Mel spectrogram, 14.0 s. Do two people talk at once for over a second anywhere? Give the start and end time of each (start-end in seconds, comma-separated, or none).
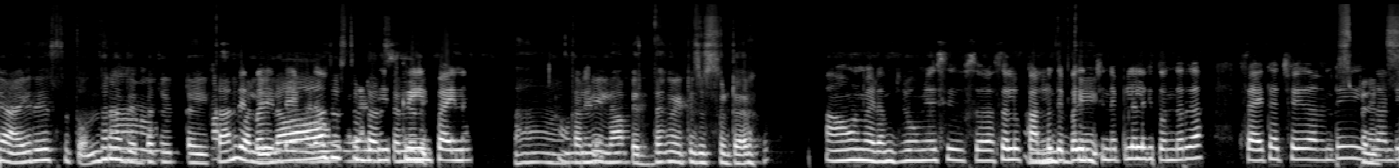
2.1-4.3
